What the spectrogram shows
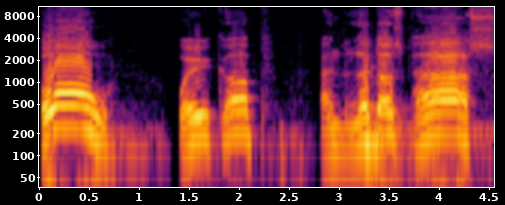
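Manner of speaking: booming, very slow, drawn-out high shout. Storyteller voicing Beorn pounding on the cave opening, Beorn's booming shout. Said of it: "the booming voice of Beorn crack like thunder".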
